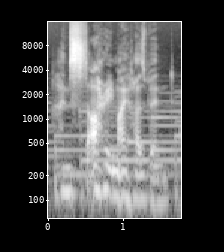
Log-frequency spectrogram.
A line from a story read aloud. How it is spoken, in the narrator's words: she pleaded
